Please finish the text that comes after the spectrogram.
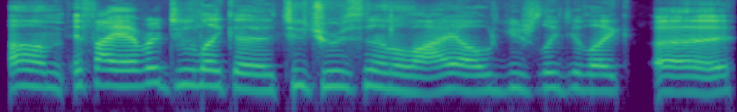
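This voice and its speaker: A woman's voice: medium pitch, level tone, a little fast, clean tone, no room sound. A young woman chatting casually on her stream, rambling and laughing at herself, with a stutter and many restarts. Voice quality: stutters, with frequent repeats and restarts. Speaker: VTuber streamer hosting a guest. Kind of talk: casual chat.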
